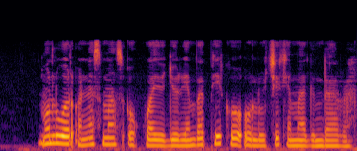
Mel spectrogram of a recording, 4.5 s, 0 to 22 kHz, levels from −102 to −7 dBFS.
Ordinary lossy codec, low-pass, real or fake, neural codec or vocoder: none; 7.2 kHz; real; none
